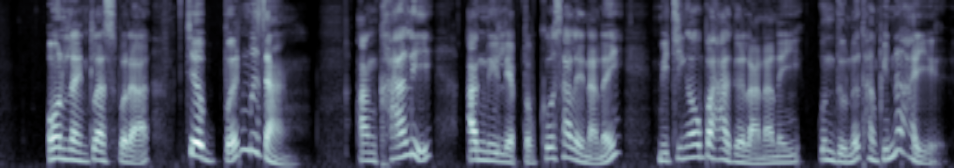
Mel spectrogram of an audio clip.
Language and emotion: Bodo, happy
